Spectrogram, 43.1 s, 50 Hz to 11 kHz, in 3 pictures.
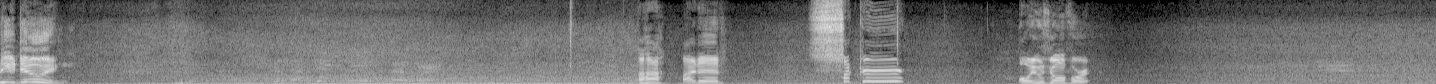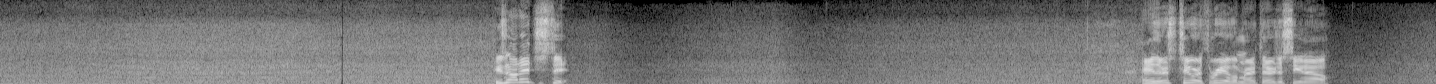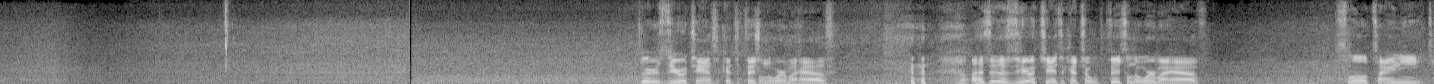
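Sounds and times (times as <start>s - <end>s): river water rushing: 0.0s - 43.0s
wind rumbling on microphone: 0.7s - 6.4s, 20.2s - 25.6s, 37.1s - 38.1s, 40.8s - 42.3s.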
